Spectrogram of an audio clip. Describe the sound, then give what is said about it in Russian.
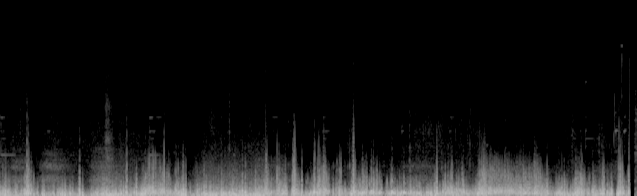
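Continuous rustling and swishing of synthetic fabric as a windproof jacket is pulled on as the third clothing layer for mountain hiking, with scattered brisk crinkles and rubs throughout, fairly loud and with no talking. “Сейчас я его надену.”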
